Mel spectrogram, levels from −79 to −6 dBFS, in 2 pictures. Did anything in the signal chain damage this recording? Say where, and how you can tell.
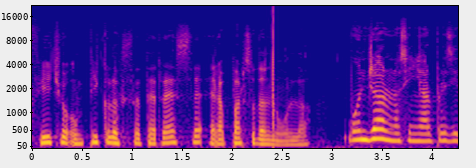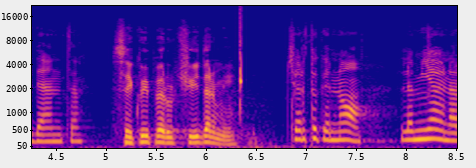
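Yes, in the analogue wiring: electrical switching spikes, likely a nearby switch arcing into the line, add sharp snaps at 2.39 s after "extraterrestre era apparso dal" and 6.33 s after "qui per uccidermi".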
